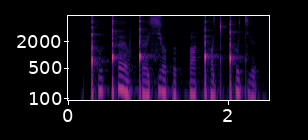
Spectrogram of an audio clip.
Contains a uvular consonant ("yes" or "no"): no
